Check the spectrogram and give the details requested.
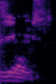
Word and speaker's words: Yost: Unless Fielding Yost, or how do you pronounce it? Is it Yost or Yost?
